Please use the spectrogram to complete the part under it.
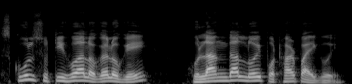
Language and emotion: Assamese, neutral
